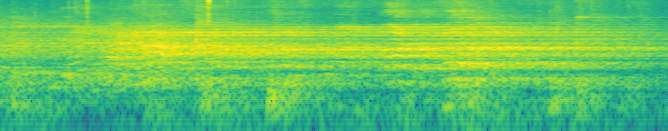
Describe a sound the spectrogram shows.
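Sneakers squeak on a hard indoor court in a large echoing hall.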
